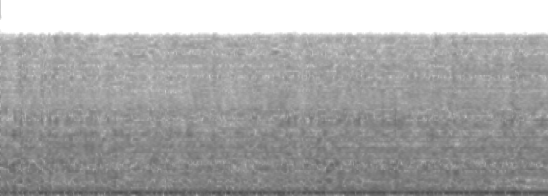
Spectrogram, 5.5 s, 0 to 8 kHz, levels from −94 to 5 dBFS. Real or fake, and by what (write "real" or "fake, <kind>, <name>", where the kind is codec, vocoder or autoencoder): fake, vocoder, HiFi-GAN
